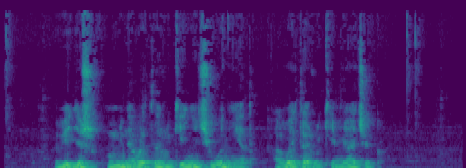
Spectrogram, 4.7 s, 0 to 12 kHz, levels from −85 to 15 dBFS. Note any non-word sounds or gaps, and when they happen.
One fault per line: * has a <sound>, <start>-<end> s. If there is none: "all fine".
all fine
